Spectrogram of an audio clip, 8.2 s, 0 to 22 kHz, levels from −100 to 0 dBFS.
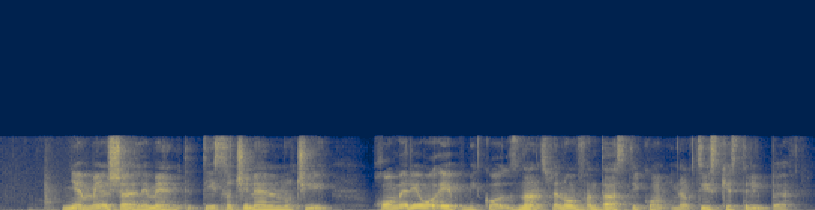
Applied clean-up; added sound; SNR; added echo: none; none; none; none.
